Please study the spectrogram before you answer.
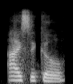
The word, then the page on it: icicle: Indian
